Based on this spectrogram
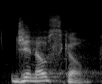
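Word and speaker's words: genosko (γινώσκω): The word know here is pronounced genosko.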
